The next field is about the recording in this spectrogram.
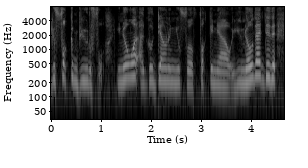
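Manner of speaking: put-on strong New York accent, street talk. Retelling what a comedian used to say to her: imitating Joey Diaz, New York accent. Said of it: "Joey Diaz would come up with a cigarette in his New York and he'd be like".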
